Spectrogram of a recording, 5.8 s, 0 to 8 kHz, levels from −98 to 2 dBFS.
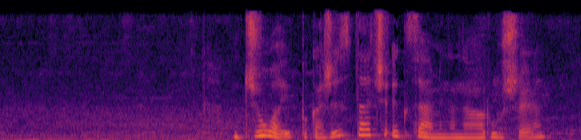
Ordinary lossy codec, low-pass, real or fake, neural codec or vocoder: AAC, 32 kbps; 7.2 kHz; real; none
